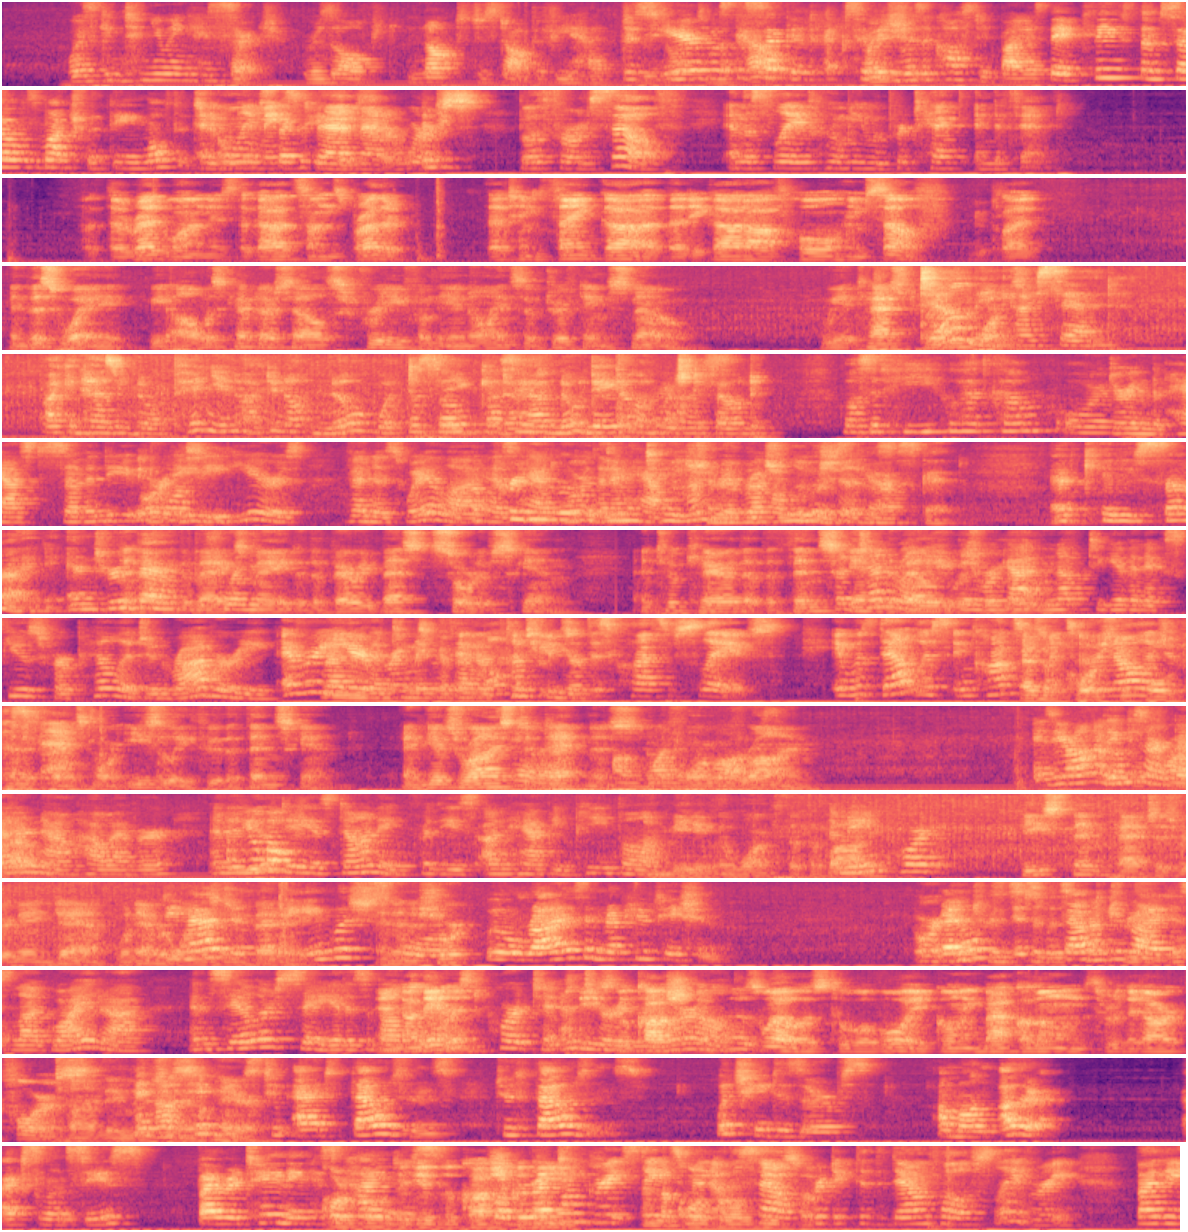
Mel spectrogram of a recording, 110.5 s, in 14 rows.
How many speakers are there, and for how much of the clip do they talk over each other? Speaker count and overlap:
nine, about 35%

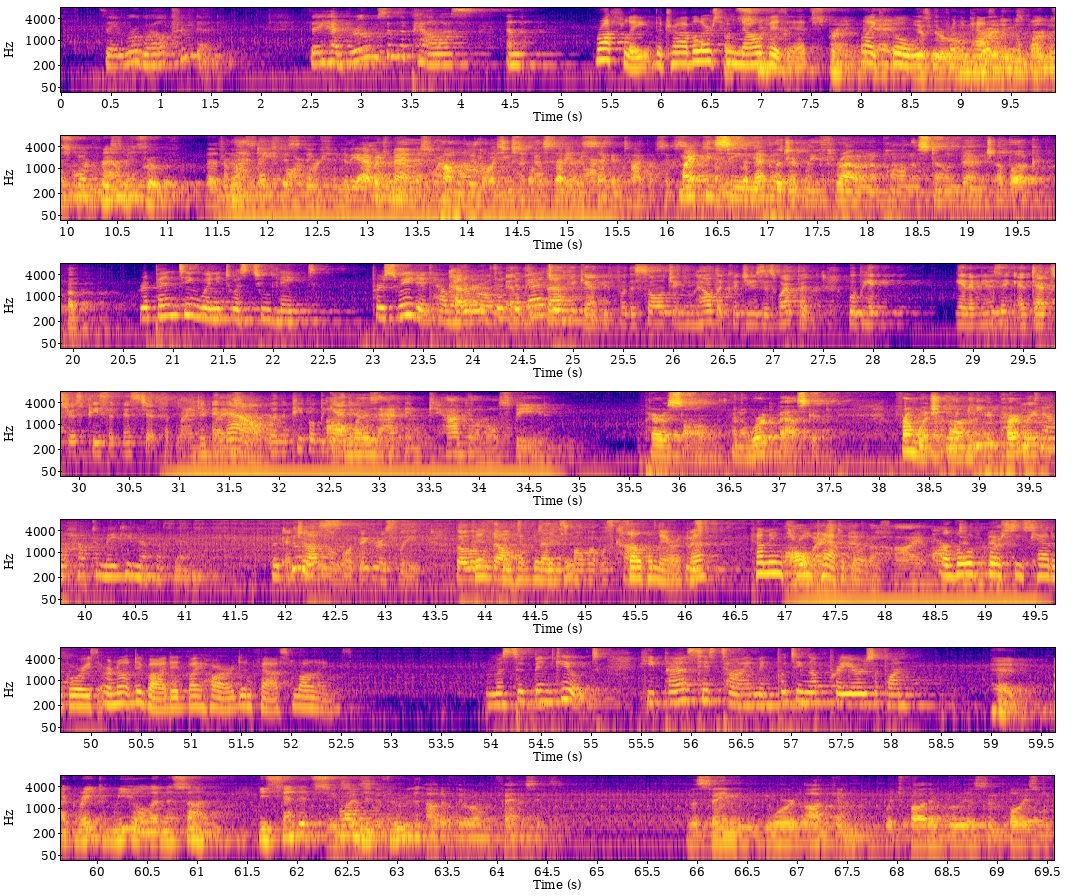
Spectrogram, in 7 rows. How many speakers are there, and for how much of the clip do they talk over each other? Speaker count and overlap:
nine, about 29%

